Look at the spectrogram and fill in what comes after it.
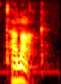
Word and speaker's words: Tanakh: Now TNK is hard to pronounce, so if you put some vowels in there, you get Tanakh.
